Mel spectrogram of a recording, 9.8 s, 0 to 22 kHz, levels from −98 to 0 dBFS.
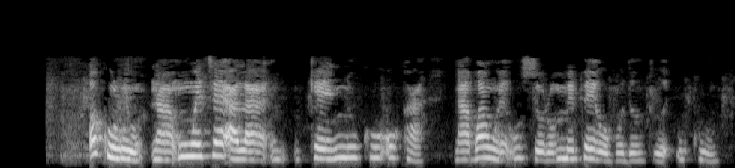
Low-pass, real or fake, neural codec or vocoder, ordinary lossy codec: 5.4 kHz; fake; vocoder, 44.1 kHz, 80 mel bands, Vocos; MP3, 24 kbps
